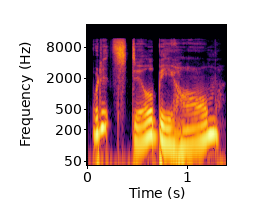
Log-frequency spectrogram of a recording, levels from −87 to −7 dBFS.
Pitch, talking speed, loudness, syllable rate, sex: 130 Hz, 215 wpm, -16 LUFS, 3.9 syllables/s, male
